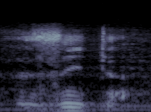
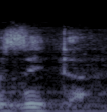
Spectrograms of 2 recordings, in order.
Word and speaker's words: zeta: bit down around and that's zita just a z sound z for zeta then after zeeta comes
